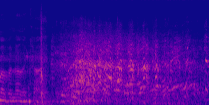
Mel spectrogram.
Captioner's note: audience laughing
